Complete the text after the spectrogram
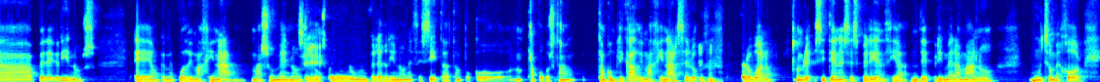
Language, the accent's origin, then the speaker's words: Spanish; Pontevedra, Galicia, Spain; cuando era pequeña, cuando estaba creciendo tal en Pontevedra, ni veíamos peregrinos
